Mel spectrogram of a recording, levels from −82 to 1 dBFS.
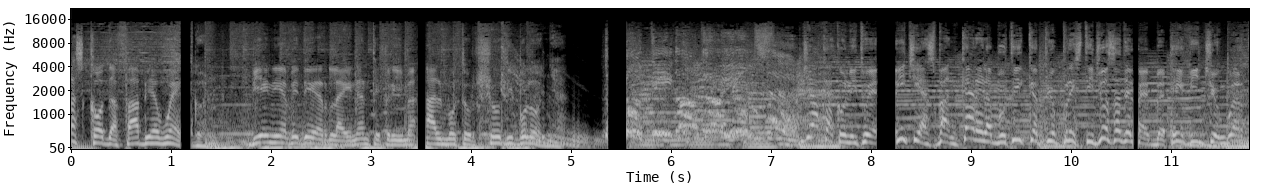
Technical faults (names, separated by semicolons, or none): Bluetooth stall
